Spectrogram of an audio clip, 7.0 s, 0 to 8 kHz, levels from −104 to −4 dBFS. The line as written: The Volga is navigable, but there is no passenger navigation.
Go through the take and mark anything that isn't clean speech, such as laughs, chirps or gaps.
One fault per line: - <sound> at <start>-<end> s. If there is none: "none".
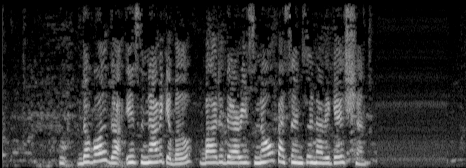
none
